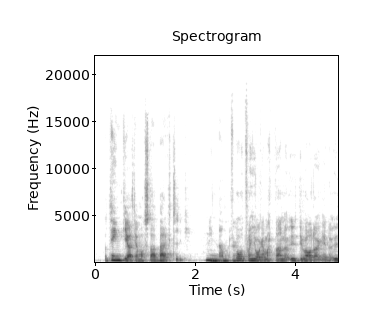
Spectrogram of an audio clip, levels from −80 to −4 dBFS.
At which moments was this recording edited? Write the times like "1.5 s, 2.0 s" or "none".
2.7 s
